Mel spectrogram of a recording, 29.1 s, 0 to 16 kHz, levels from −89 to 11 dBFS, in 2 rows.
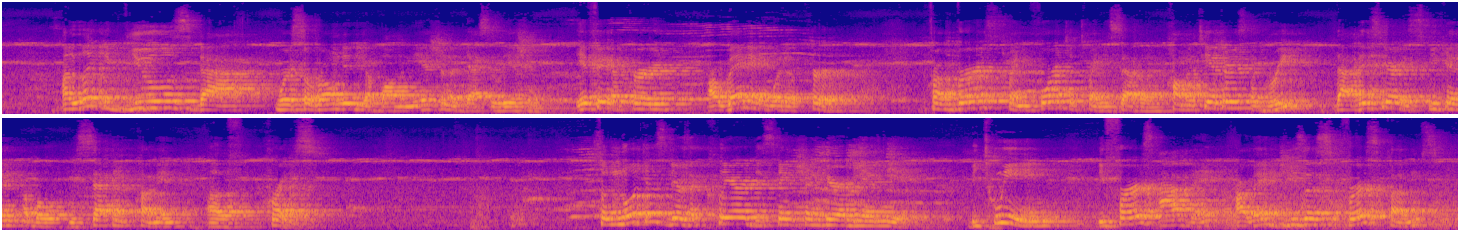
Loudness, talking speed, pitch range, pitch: -14 LUFS, 110 wpm, 145-215 Hz, 185 Hz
